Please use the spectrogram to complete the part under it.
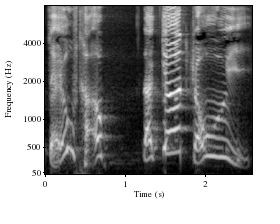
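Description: A man doing a shrill old sorceress woman. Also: wildly swooping pitch, moderate pace, dark tone, full character voice. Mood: urgent.

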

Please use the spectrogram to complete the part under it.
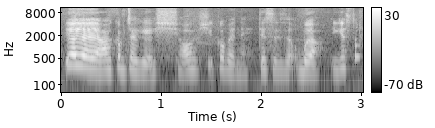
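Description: High, animated young woman streaming a game. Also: quick pace. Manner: excitable, shrieks and laughs when startled. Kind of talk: live gameplay commentary.

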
